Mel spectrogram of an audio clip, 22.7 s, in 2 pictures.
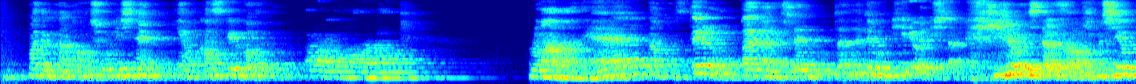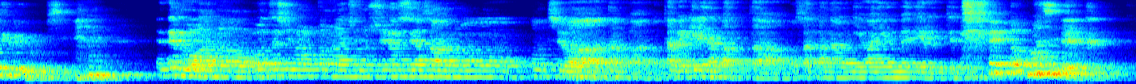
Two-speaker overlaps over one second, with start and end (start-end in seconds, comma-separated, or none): none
